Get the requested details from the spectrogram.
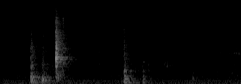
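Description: Objects clatter and knock on a workbench.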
